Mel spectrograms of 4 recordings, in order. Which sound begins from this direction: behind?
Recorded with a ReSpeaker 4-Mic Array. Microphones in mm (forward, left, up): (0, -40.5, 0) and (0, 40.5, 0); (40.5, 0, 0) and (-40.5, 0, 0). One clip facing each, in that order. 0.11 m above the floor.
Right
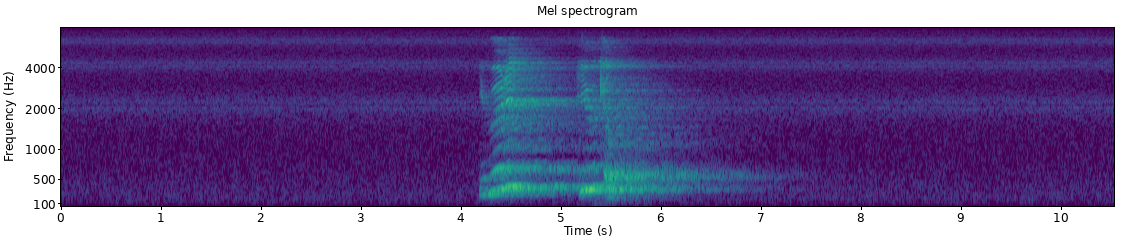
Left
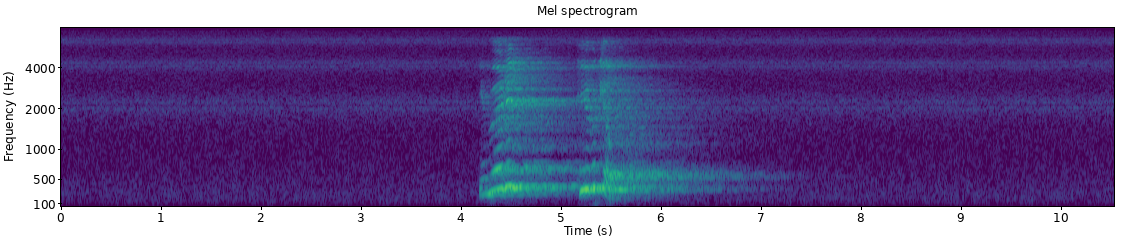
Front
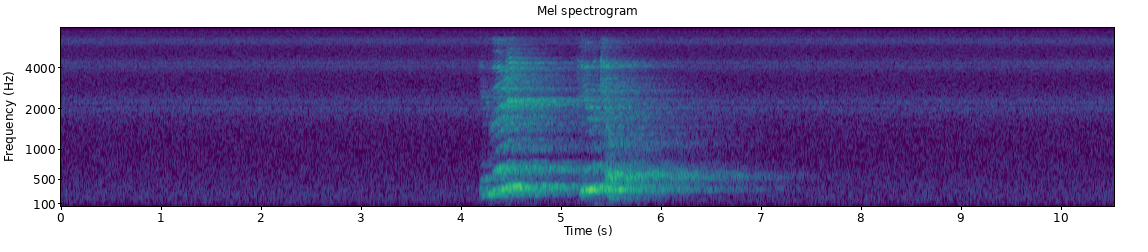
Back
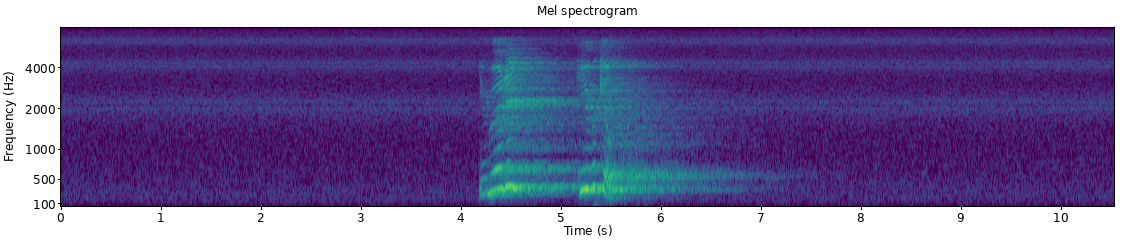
A child speaking, at 4.2 s.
